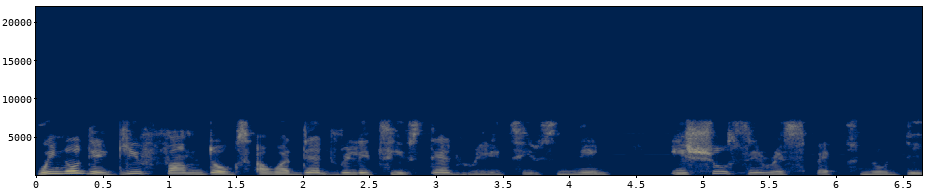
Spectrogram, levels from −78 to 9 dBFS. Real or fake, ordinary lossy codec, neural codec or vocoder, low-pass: fake; none; vocoder, 22.05 kHz, 80 mel bands, HiFi-GAN; 7.2 kHz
